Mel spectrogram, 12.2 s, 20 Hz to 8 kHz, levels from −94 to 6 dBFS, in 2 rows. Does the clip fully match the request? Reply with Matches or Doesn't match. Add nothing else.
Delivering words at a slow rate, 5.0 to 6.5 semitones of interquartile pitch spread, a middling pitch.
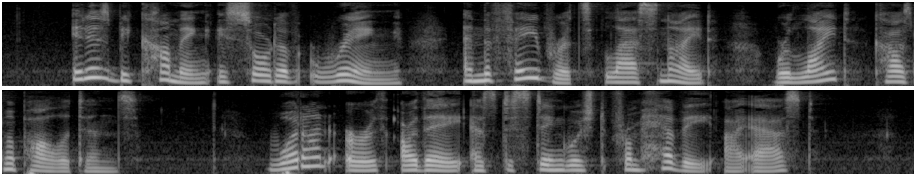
Matches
